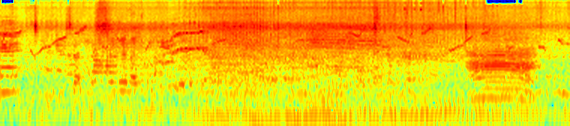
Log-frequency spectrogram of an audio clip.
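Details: Fat cow in a tame herd being driven in the afternoon, calling the female: a short, harmonic moo near the end, after a stretch of rumbling, vehicle-like noise and scattered bird chirps.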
